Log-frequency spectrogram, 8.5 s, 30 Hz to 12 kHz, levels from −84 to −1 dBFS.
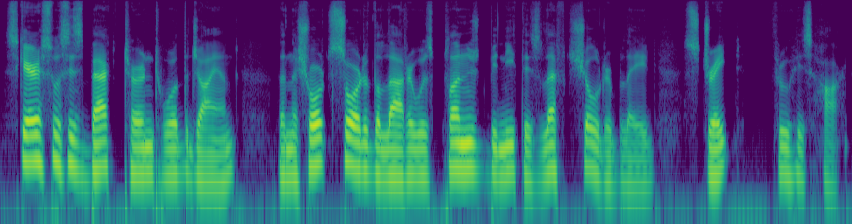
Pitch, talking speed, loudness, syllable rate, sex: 115 Hz, 185 wpm, -20 LUFS, 4.6 syllables/s, male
